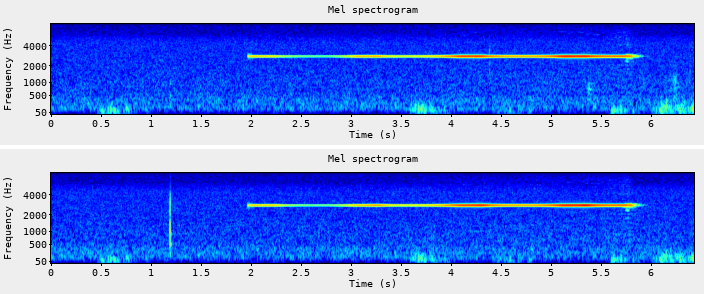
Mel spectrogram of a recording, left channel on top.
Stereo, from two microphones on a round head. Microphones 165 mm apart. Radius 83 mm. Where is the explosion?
15° right (ahead or behind), 3 m.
